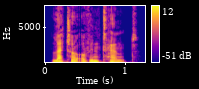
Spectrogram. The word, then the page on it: letter of intent: British English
